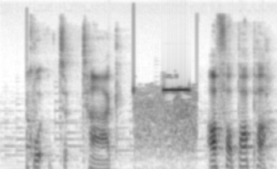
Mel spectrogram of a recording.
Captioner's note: speaking foreign language; alarm beeping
